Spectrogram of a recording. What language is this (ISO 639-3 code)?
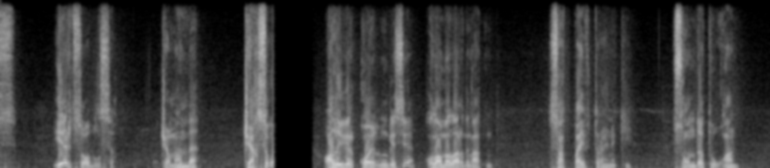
kaz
